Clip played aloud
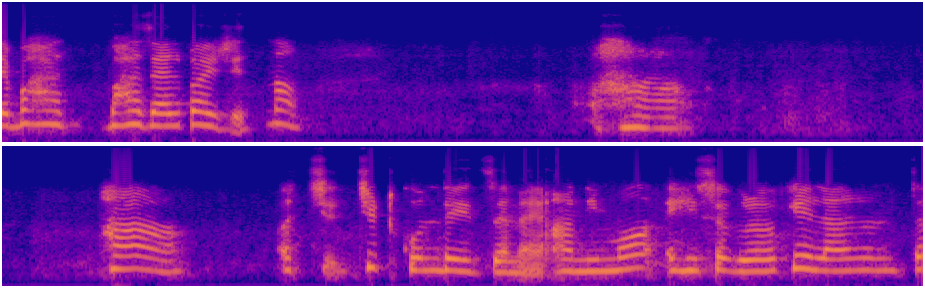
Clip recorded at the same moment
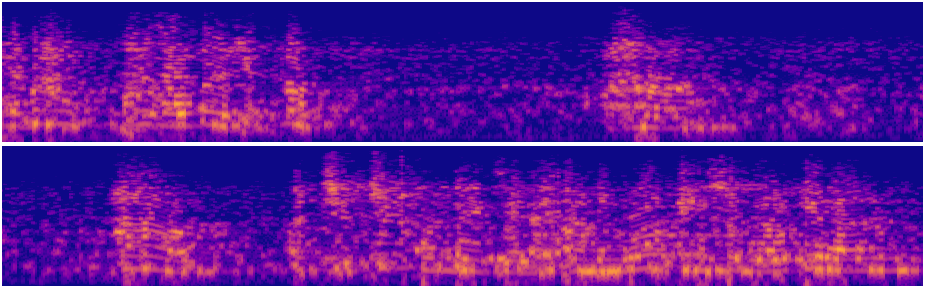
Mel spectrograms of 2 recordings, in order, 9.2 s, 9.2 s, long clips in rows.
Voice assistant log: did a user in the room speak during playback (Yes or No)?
No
